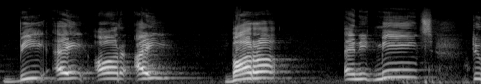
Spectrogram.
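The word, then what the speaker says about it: ברא: When you create something, and the Hebrew word for creation, it's called bara, B-A-R-A, bara, and it means to make something from nothing.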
